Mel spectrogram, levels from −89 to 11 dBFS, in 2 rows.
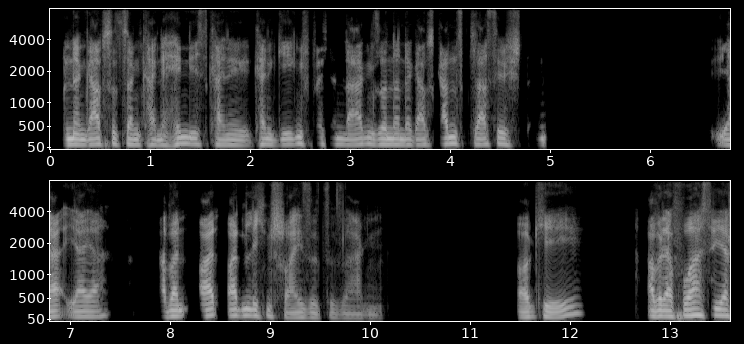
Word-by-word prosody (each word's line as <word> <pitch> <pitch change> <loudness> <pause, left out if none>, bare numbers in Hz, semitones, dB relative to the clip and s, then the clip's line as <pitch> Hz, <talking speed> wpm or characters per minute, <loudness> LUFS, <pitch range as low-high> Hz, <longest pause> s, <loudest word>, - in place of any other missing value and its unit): Und 110 - +5
dann 110 -2 +5
gab's 110 +1 +1
sozusagen 110 -2 -1
keine 105 0 -2
Handys, 120 +4 0
keine 105 -2 -3
keine 115 +2 -1
Gegensprechanlagen, 115 +1 -3
sondern 115 0 +2
da 110 - -1
gab's 105 -2 -4
ganz 125 +1 +1
klassisch 115 -1 -2 0.2
n - - -6 1.7
Ja, 110 +1 +1
ja, 110 +1 0
ja, 110 +3 -3 0.5
aber 120 +2 +3
'n 120 - +1
ord 125 +2 +5
ordentlichen 125 -2 +2
Schrei 95 -1 0
sozusagen. 80 -5 -10 1.4
Okay. 105 - 0 0.6
Aber 115 +1 +4
davor 120 +3 +5
hast 140 0 +2
du - - +3
ja 130 -2 +5
110 Hz, 130 wpm, -24 LUFS, 105-120 Hz, 1.7 s, Und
